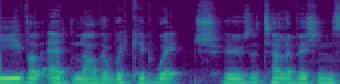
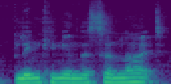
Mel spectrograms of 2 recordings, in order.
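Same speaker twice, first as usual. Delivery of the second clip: ordinary delivery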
